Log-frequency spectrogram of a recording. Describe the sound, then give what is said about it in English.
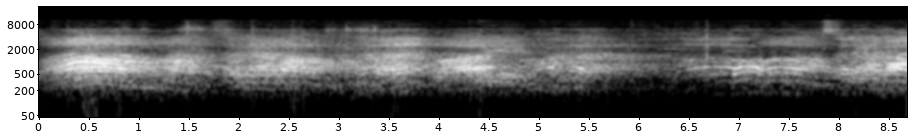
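An audience at a religious gathering loudly chants a salawat in unison. Many voices rise and fall together in sustained, rhythmic phrases that stay loud throughout. “Send a loud salawat.”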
